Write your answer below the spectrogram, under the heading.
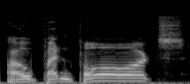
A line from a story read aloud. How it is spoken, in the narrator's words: the master's roar was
